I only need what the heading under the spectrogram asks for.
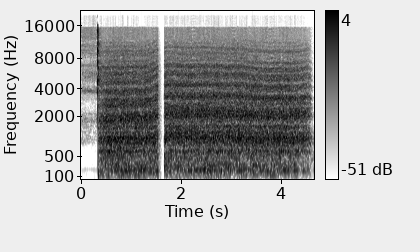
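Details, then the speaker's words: Handheld torch burning probably almost 2,500 degrees: sharp pop on lighting, then a steady hissing roar with one brief cutoff; clean, even, normal flame. "A torch like this, it burns at about 20, probably almost 2,500 degrees."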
